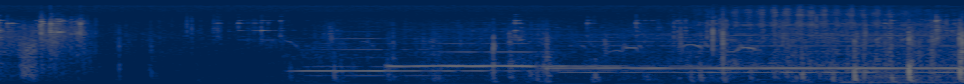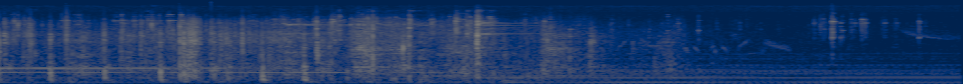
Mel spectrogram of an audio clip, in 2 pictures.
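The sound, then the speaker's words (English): Hooves clip-clop as a horse walks, the steady hoof strikes starting after a quiet opening and continuing as many even, moderately loud clops. “Walking his horse next to hers, the warrior reaches out and yanks off her cowboy hat.”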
